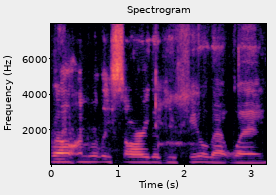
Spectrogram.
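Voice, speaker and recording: The speech comes at a fairly slow pace with fairly even intonation. The voice is somewhat breathy. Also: woman. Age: 60s. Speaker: homeless senior. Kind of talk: heated argument. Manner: hesitant.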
